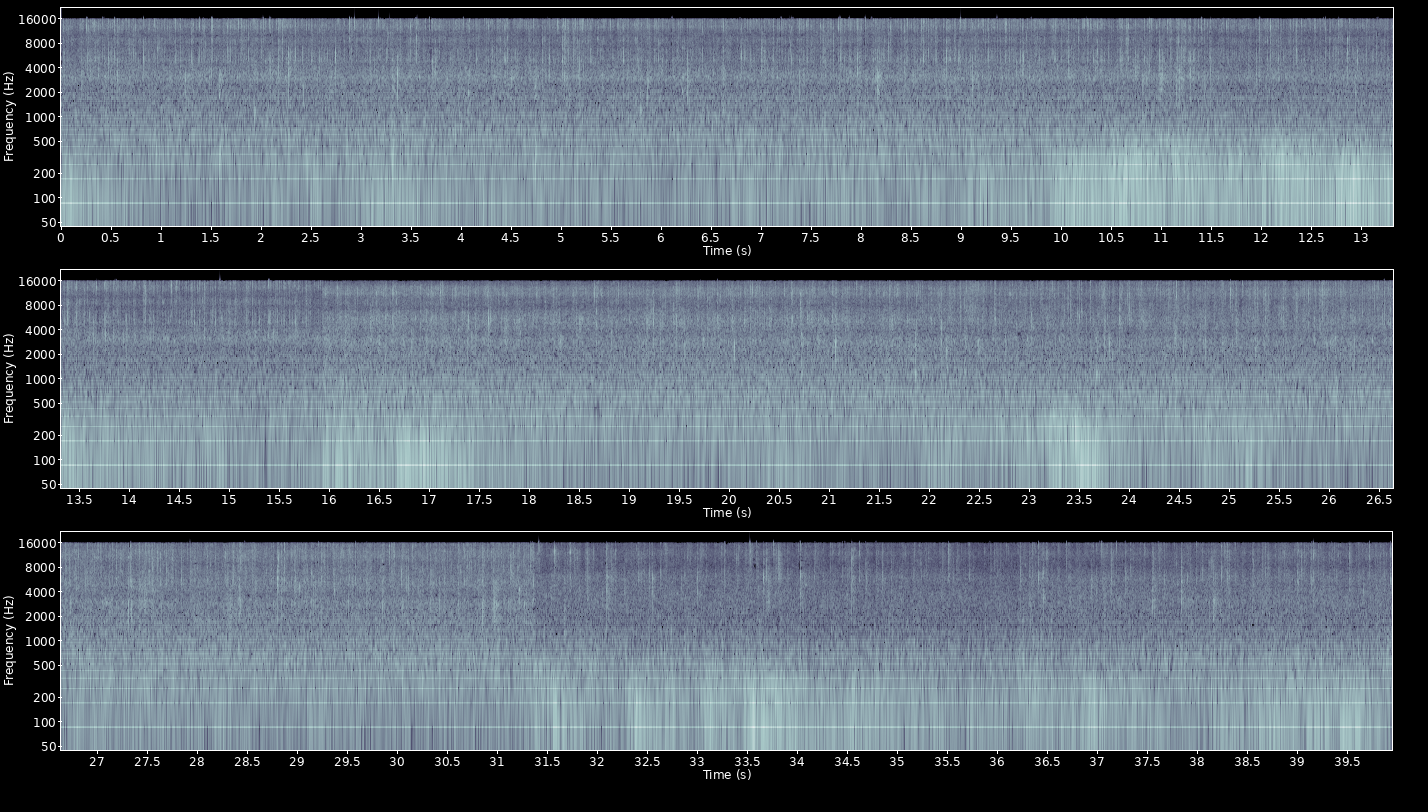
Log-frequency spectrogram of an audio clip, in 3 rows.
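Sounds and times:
heavy rain pattering: 0:00.0 - 0:39.9
thunder rumbling: 0:09.9 - 0:15.0, 0:15.9 - 0:18.4.

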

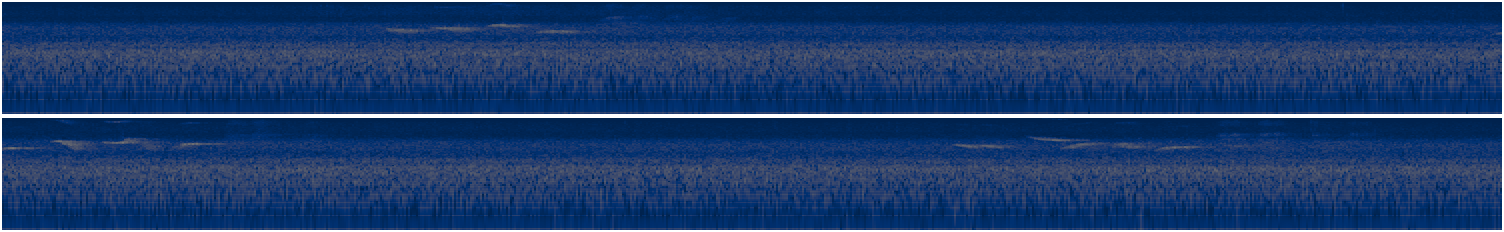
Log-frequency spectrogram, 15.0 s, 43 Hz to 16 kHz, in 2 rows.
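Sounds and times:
distant waterfall rushing: 0:00.0 - 0:15.0
songbird singing: 0:01.9 - 0:03.8, 0:07.4 - 0:09.2, 0:12.2 - 0:14.4.

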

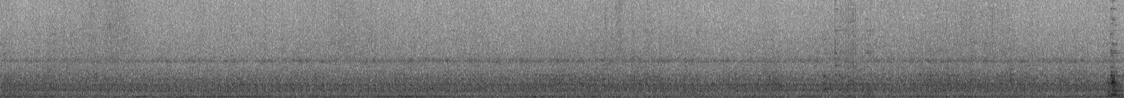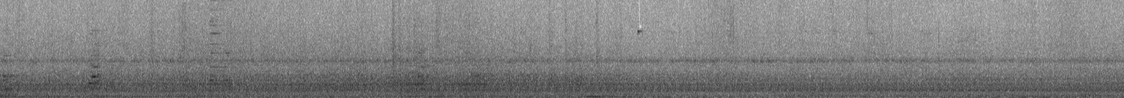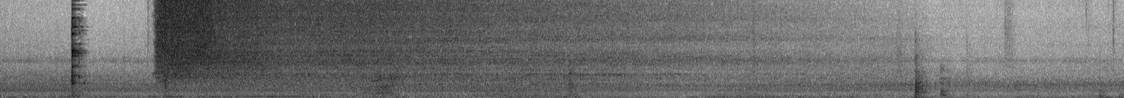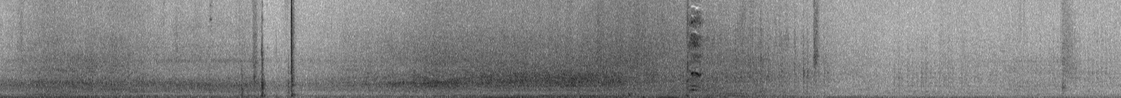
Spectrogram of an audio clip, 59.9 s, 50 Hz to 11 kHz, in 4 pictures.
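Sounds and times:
boat engines droning: 0:00.0 - 0:59.9
metal clanks of tow gear: 0:30.9 - 0:31.3, 0:54.1 - 0:54.5.

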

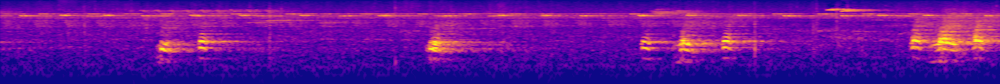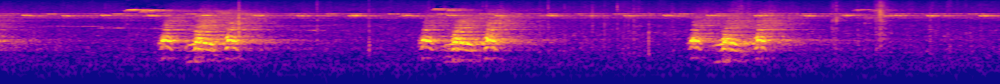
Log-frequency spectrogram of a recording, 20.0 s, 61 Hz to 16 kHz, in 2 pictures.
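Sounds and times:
hornbill calling: 0:06.4 - 0:07.7, 0:09.1 - 0:10.4, 0:11.5 - 0:13.0, 0:14.2 - 0:15.6, 0:16.8 - 0:18.3.

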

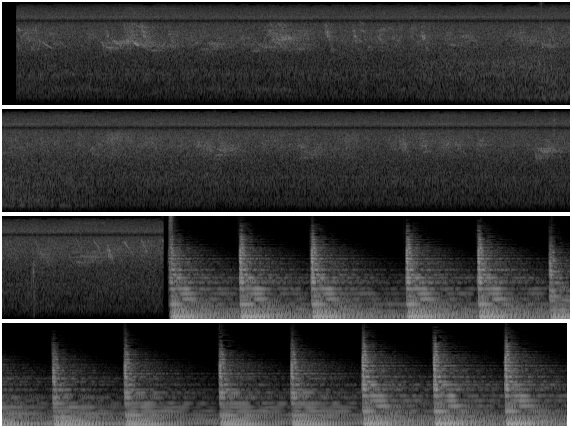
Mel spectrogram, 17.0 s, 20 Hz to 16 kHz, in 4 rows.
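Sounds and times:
steady low hiss: 0:00.2 - 0:09.8.

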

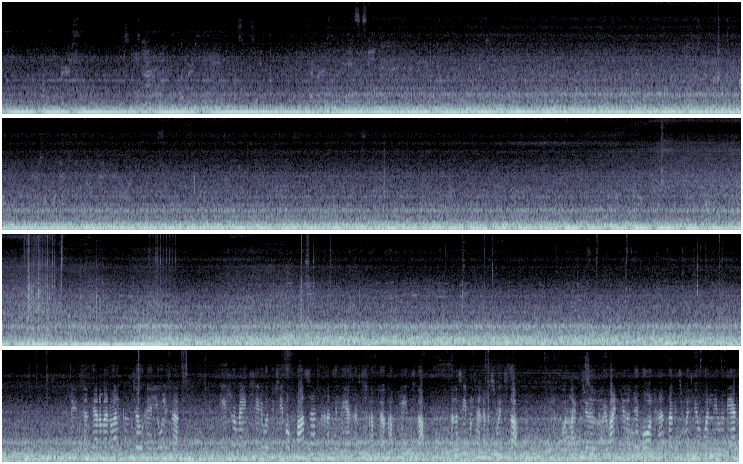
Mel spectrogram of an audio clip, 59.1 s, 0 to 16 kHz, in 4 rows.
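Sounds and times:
low propeller drone: 0:00.0 - 0:59.0.

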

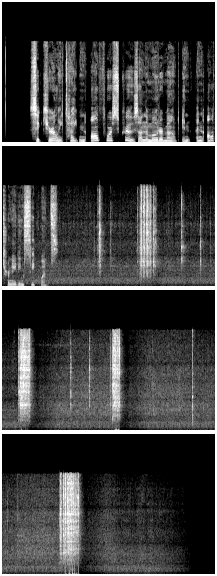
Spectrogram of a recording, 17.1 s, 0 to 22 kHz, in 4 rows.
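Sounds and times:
impact driver bursts: 0:08.8 - 0:09.2, 0:10.6 - 0:11.0, 0:13.9 - 0:14.4.

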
